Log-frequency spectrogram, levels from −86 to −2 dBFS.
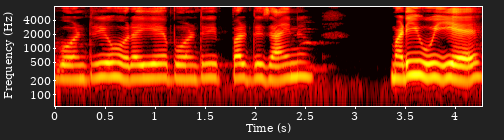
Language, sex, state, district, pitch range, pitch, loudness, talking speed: Hindi, female, Uttar Pradesh, Hamirpur, 220-235 Hz, 230 Hz, -27 LUFS, 140 wpm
